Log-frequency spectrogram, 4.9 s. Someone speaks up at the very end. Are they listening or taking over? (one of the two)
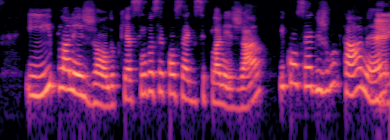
taking over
